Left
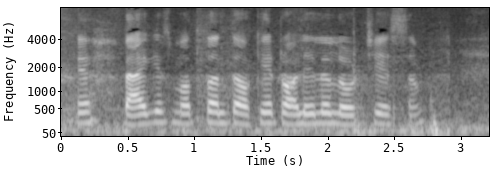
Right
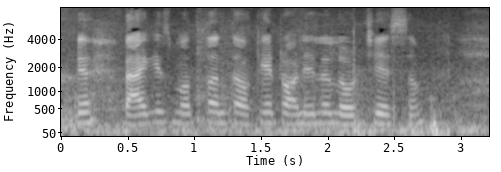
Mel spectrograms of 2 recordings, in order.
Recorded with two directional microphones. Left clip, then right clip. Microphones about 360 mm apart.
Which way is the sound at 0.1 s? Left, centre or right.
Centre.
